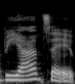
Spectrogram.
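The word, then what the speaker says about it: Beyoncé: That's short for Beyonce. But I know they not g they going not gonna mispronounce the first part of the pronunciation of her name is not bae. It's it's B.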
